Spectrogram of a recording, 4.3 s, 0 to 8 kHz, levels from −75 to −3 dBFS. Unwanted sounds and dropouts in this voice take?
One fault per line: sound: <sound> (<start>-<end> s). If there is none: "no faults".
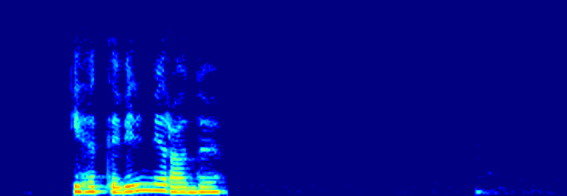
no faults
